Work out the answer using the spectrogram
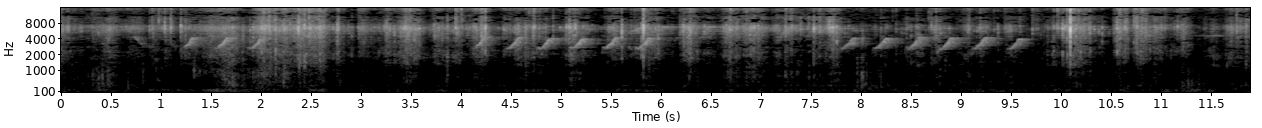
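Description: A bird calling in runs of short rising chirps, about four a second, three times over, against rustling and crackling and a steady high hiss. A sharper crack comes about ten seconds in.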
